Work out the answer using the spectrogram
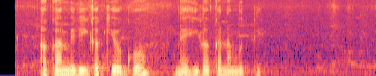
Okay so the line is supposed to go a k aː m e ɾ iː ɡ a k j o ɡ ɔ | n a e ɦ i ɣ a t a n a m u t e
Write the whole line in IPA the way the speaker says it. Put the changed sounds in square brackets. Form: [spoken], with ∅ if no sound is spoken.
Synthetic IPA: a k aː m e ɾ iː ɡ a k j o ɡ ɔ | n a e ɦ i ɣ a [k] a n a m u t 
